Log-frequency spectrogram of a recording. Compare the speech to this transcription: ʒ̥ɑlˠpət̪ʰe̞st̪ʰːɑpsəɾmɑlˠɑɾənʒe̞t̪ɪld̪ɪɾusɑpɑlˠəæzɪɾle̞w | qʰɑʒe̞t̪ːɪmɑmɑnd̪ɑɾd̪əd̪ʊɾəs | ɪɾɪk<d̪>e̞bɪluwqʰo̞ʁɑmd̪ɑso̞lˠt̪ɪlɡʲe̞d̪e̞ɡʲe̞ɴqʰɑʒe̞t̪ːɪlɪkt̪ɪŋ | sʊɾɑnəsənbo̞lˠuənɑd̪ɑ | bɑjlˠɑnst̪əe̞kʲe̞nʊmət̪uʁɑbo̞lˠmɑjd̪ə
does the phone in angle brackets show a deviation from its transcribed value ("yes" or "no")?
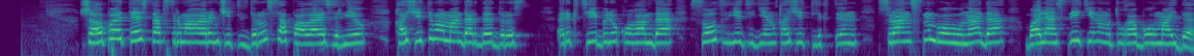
yes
